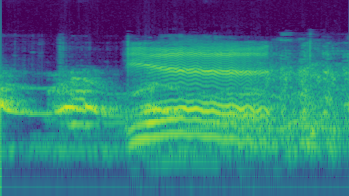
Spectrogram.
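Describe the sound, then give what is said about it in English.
A dog howls, starting with a brief whiny lead-in, then breaking into a long, sustained, wavering howl that holds for a couple of seconds before trailing off. No one speaks. “Lonesome? Not if he keeps howling like that, he won't.”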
